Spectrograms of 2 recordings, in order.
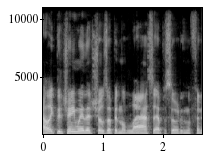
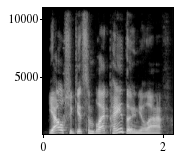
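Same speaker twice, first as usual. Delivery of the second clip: put-on American Southern accent; 4 semitones higher than usual. Repeating another speaker's line to match their accent: imitating a Southern accent. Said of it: "let me match that accent for a second".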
